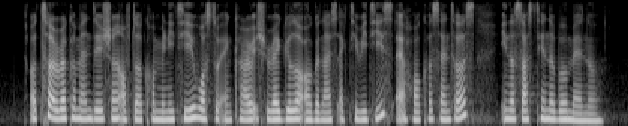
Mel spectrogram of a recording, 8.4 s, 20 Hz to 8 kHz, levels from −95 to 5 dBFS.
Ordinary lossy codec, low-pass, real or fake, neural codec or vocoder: none; 7.2 kHz; real; none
